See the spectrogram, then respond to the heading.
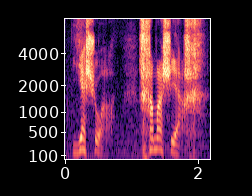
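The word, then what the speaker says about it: ישוע המשיח: call them Yeshua Hamashiach, with a ch sound.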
